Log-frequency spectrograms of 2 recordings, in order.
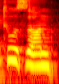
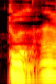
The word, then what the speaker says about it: Tucson: Perché Tucson. Se tu mi dici una città americana, io so dov'è. – Sì, sì. – Ma si dice Tucson, però. – Tucson. Oh. – Si scrive Tucson. – Sì.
